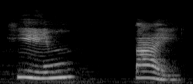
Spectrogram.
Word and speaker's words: hintay: Hintay! If you wanna tell someone ----- Wait! Hintay! Hin tay Hintay!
